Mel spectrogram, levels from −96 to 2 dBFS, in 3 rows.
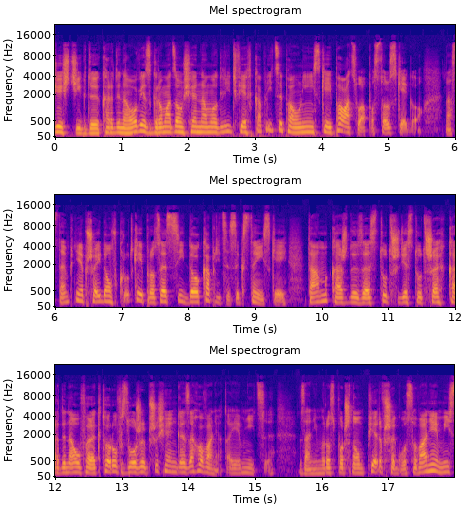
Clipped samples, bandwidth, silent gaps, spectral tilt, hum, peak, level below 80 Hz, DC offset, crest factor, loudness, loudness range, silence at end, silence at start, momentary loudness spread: under 0.1%; 15 kHz; none; -4 dB/octave; none; -6 dBFS; -62 dBFS; under 0.1%; 20 dB; -24 LUFS; 5 LU; 0 s; 0 s; 10 LU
